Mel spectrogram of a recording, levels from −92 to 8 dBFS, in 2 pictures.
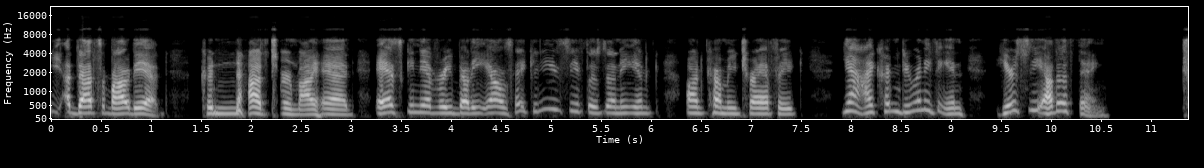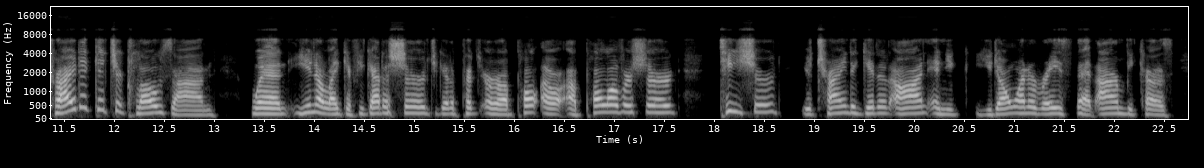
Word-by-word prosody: Yeah, 260 -4 -4
that's 225 +1 +6
about 205 -1 +5
it. 200 -1 +4 0.4
Could 210 0 +1
not 200 -1 +3
turn 195 -3 -2
my 175 +1 +4
head. 175 -2 +1 0.2
Asking 250 +3 +2
everybody 215 -2 0
else, 225 -3 0
"Hey, 275 - -8
can 275 +3 -17
you 365 -1 -11
see 295 -1 -14
if 275 - -15
there's 230 -1 -5
any 220 0 -5
inc 215 0 -8 0.3
oncoming 220 -2 0
traffic?" 200 -2 0 0.4
Yeah, 290 0 0
I 240 +1 0
couldn't 275 +1 -7
do 250 +6 -7
anything, 310 -12 -8
and, 200 -2 -6 0.3
here's 265 - -2
the 330 0 -3
other 290 0 +5
thing. 200 - -11 0.7
Try 235 +8 +5
to 420 0 -5
get 345 -3 -5
your 290 - -5
clothes 220 +2 0
on 160 -1 -2 0.3
when, 200 -2 +4
you 225 +3 -4
know, 245 -5 +4
like, 185 0 +2
if 175 - -8
you 195 - -9
got 210 +3 +2
a 220 - -2
shirt, 220 -3 0
you 190 - -14
gotta 195 0 -4
put 205 +1 -5
y 210 - -2
or 190 - +3
a 175 - +3
pull 240 +7 +2
or 190 -3 +2
a - - -1
pullover 250 +7 +2
shirt, 245 -1 -2 0.4
t-shirt, 260 -1 -2 0.2
you're 185 -1 -5
trying 220 +6 -1
to 230 - -1
get 210 +2 -4
it 220 0 -5
on, 210 +3 +2
and 200 -4 -6
you 175 - -8
c 170 - -23
you 170 -2 -12
don't 190 +3 +1
wanna 215 -1 +1
raise 195 -1 -2
that 165 - 0
arm 205 +1 +1
because, 170 -5 -5
215 Hz, 200 wpm, -24 LUFS, 195-240 Hz, 0.7 s, that's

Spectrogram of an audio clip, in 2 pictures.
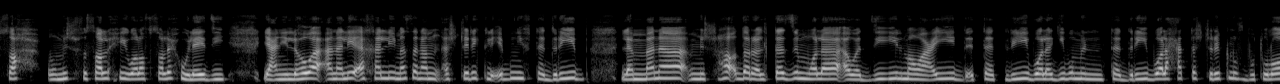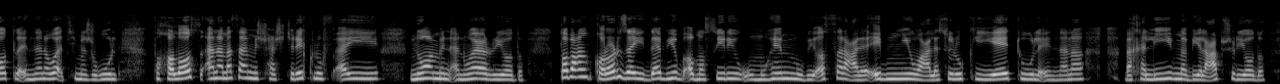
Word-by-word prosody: صح 265 0 -3
ومش 250 +4 -1
في 265 - -5
صالحي 270 +1 0
ولا 250 +1 +2
في 255 - -16
صالح 275 +2 -2
ولادي، 230 0 +3 0.4
يعني 230 0 +2
اللي 240 +1 +3
هو 270 +1 +7
أنا 250 -1 +3
ليه 270 +1 +2
أخلّي 275 +1 -1
مثلًا 260 -3 -1
أشترِك 270 +2 -4
لابني 280 +5 -1
في 275 - -20
تدريب 245 +2 -1 0.3
لمّا 240 +2 +2
أنا 285 +1 +4
مش 245 -1 -3
هاقدر 270 -2 +1
ألتزم 265 +3 0
ولا 245 0 +3
أودّيه 225 +4 -1
المواعيد 240 -1 0
التدريب 230 +3 -3
ولا 245 -1 +3
أجيبه 255 +3 -2
من 245 -3 0
التدريب 225 +2 -3
ولا 255 0 +4
حتّى 270 +1 -8
أشترِك 260 +1 -4
له 275 - -2
في 235 - -10
بطولات 240 +4 -1
لإن 230 +2 -2
أنا 255 0 -1
وقتي 260 0 -1
مشغول، 235 +1 -1 0.4
فخلاص 265 +5 +3
أنا 280 +2 +1
مثلًا 300 +1 0
مش 270 -2 -2
هاشترِك 260 +5 -2
له 265 - +1
في 255 - -12
أي 265 +1 0 0.3
نوع 265 +4 +4
من 260 -3 +2
أنواع 245 +3 +2
الرياضة. 225 -4 -1 0.4
طبعًا 345 +2 +4
قرار 270 +7 +4
زي 275 -5 +4
ده 255 +3 +1
بيبقى 260 -3 0
مصيري 260 +3 -1
ومهم 250 +3 0
وبيأثّر 240 +5 -2
على 210 +1 +1
ابني 250 +1 +3
وعلى 210 -3 0
سلوكيّاته 245 0 +1
لإن 205 -2 -5
أنا 240 +3 -3 0.4
باخلّيه 235 +4 0
ما 245 -2 +1
بيلعبش 220 +3 -2
رياضة. 220 -3 -2
250 Hz, 170 wpm, -24 LUFS, 230-265 Hz, 0.4 s, هو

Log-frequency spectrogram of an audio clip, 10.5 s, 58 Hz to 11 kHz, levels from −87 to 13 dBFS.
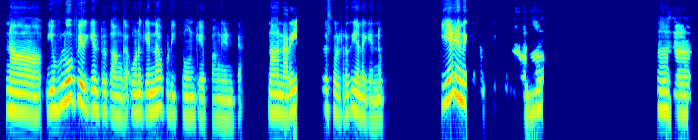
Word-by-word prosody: நான் 170 -2 +4 0.4
எவ்ளோ 225 +8 +5
பேரு 235 -5 +6
கேட்டுருக்காங்க, 165 -6 -3
"உனக்கு 165 0 -3
என்ன 180 +3 +2
பிடிக்குனு 150 -2 -8
கேப்பாங்க?" 135 -1 -8
என்கிட்ட 125 -1 -11 0.5
நான் 165 -1 +1
நெறய 170 +5 +4
பேருட்ட 195 -1 -13
சொல்றது 160 +3 -6
எனக்கு 145 -3 -3
என்ன 130 - -4
பிடிக்கும். - - -54 0.8
ஏன் 315 +1 +9
எனக்கு 245 -3 +4
என்ன - - -27
பிடிக்கும்னா? 195 - -6 1.7
அஹ. 160 -4 -1
165 Hz, 120 wpm, -24 LUFS, 150-190 Hz, 1.7 s, ஏன்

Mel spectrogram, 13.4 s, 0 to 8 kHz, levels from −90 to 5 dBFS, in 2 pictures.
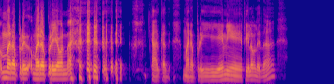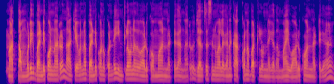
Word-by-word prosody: మరప్పుడు, 145 -2 +7 0.2
మరప్పుడు 130 0 +8
ఏమన్నా 125 +1 +3 1.6
కాదు. - - 0
కాదు. - - -5 0.3
మరప్పుడు - - -2 0.4
ఏమి 120 +1 0 0.3
ఫీల్ 110 - 0
అవ్వలేదా? 95 -2 -5 1.5
మా - - +5
తమ్ముడికి 110 +9 +1
బండి 110 +1 +4
కొన్నారు. 120 -2 +1
నాకేమన్నా 115 +4 -1
బండి 110 +2 +3
కొనుక్కోండి. 115 +2 -4
ఇంట్లో 115 +2 -2
ఉన్నది 125 -1 -3
వాడుకోమ్మా 105 0 -4
అన్నట్టుగా 105 +2 -6
అన్నారు. 95 +1 -11
'జల్సా' 110 +3 -2
సినిమాలో 110 -2 -4
గనక 105 0 -5
అక్కకున్న 120 +1 -5
బట్టలు 105 -1 -5
ఉన్నాయి 95 -1 -8
కదమ్మా 90 +2 -6
అయి 95 - -5
వాడుకో 95 +5 -6
అన్నట్టుగా, 95 - -8
110 Hz, 140 wpm, -27 LUFS, 100-120 Hz, 1.6 s, మరప్పుడు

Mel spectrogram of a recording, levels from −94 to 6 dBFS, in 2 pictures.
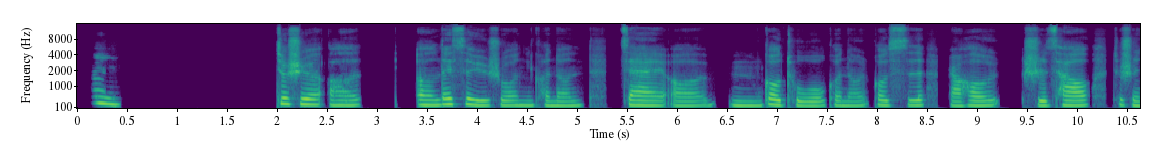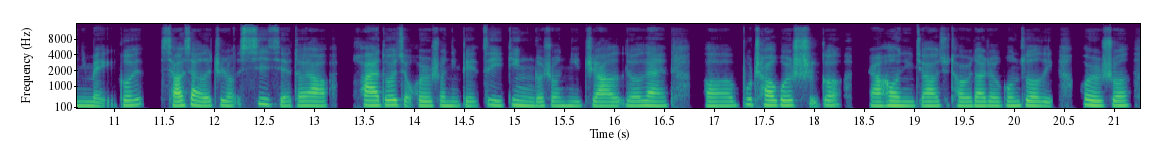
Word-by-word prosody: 嗯。 260 -5 +2 1.6
就 250 -1 +5
是， 230 0 +5 0.2
呃， 195 0 0 0.6
呃， 205 -1 +4
类 230 +3 +6
似 230 -1 +3
于 195 -1 +5
说 195 -1 -1
你 190 0 -1
可 190 0 -5
能 180 +1 -1 0.4
在， 190 -2 +3
呃， 180 +1 -3 0.2
嗯， 180 -1 0
构 215 +1 +6
图 175 -3 -1
可 195 -1 -4
能 180 +2 -3
构 205 -5 0
思， 195 +1 -1 0.2
然 175 -1 0
后 190 +1 +1 0.3
实 185 - +2
操， 195 +1 +3 0.2
就 210 - -6
是 190 -2 0
你 180 - -1
每 170 -3 -2
一 - - -16
个 200 +1 0 0.2
小 180 -1 +4
小 195 -2 +2
的 170 - +1
这 195 - -5
种 180 -2 -2
细 240 -2 -2
节 185 -5 -4
都 185 - -3
要 180 -1 +2 0.3
花 195 -1 +4
多 205 +1 +3
久？ 190 -4 -5
或 190 - -1
者 180 - +1
说 180 +1 -4
你 175 -1 -3
给 175 -1 -6
自 210 - -9
己 195 -2 0
定 190 -4 -1
一 - - -3
个 165 0 -2
说， 180 0 -4
你 175 -1 -4
只 180 - -3
要 170 0 +2
浏 185 -1 -2
览， 185 -1 +1 0.3
呃， 175 0 -1
不 225 - -2
超 205 -2 +3
过 195 0 +3
10 200 - -3
个， 200 0 -1 0.3
然 175 -3 0
后 185 +1 +4
你 175 -1 -1
就 175 - -5
要 175 0 +1
去 185 - -13
投 175 -2 -2
入 175 - -1
到 180 0 +2
这 - - -2
个 175 - 0
工 180 +1 -2
作 185 -1 +2
里。 165 -2 -5 0.2
或 215 - +1
者 190 -1 +5
说， 185 0 0
190 Hz, 230 characters per minute, -22 LUFS, 180-200 Hz, 1.6 s, 类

